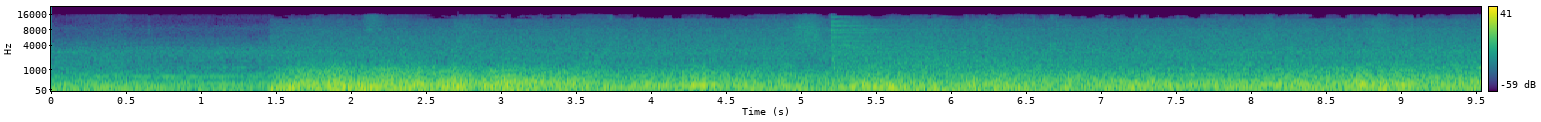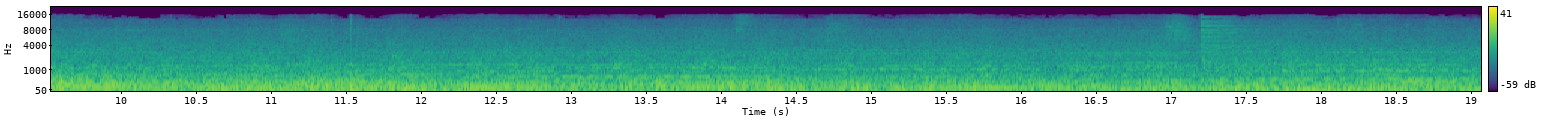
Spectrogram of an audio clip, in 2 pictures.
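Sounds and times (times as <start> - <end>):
background music with held tones: 0.0 - 19.0
thunder rumble: 1.4 - 19.0.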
